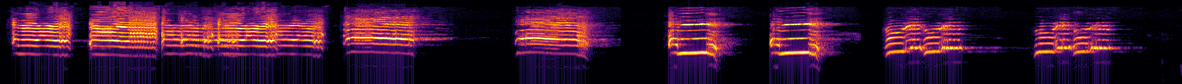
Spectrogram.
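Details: Blue Jay, a mimic species, gives a string of about eight of its common calls from one bird: harsh, nasal and ringing, some drawn out and some clipped short, varying in tone from one to the next.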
